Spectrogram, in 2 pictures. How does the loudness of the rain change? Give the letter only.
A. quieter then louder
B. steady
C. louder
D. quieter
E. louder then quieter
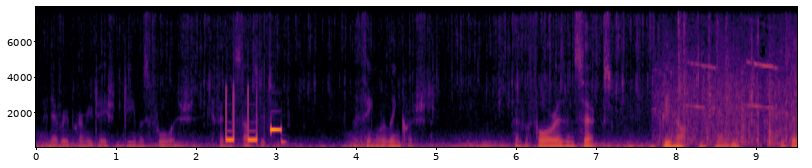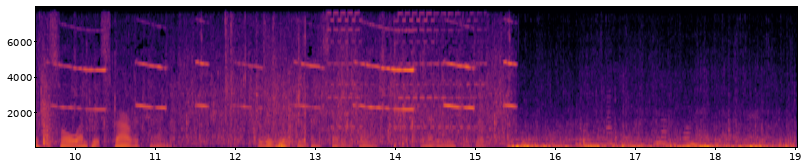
C.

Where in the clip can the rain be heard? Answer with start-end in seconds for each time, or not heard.
0.0-18.9.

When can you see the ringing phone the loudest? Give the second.
3 s.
